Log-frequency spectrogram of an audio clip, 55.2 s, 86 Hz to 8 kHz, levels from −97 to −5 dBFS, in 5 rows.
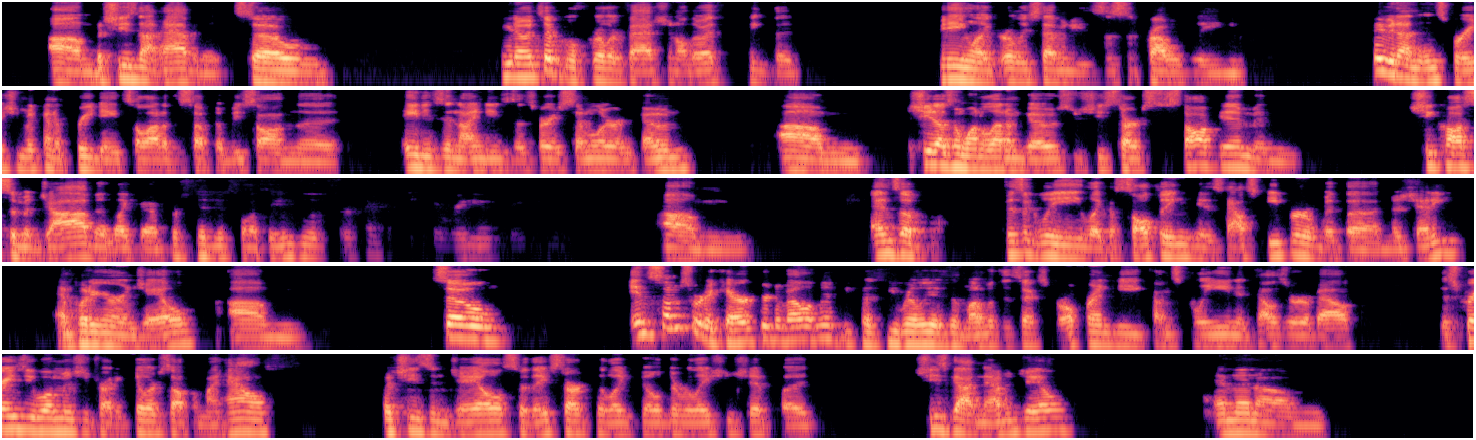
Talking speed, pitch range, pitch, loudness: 165 wpm, 95-115 Hz, 105 Hz, -22 LUFS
